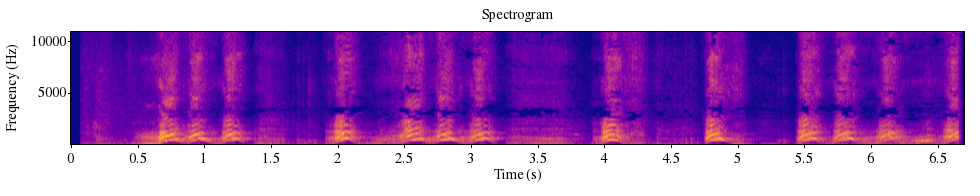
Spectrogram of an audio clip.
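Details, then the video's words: Angry Rottweiler barking in loud, harsh bursts, mostly two or three barks in quick succession with brief pauses between groups, steady and aggressive throughout. "Angry Rottweiler Dog sound"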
